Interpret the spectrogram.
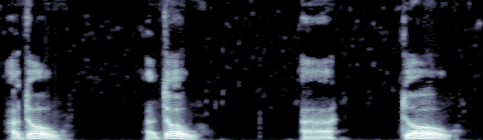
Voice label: two irish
